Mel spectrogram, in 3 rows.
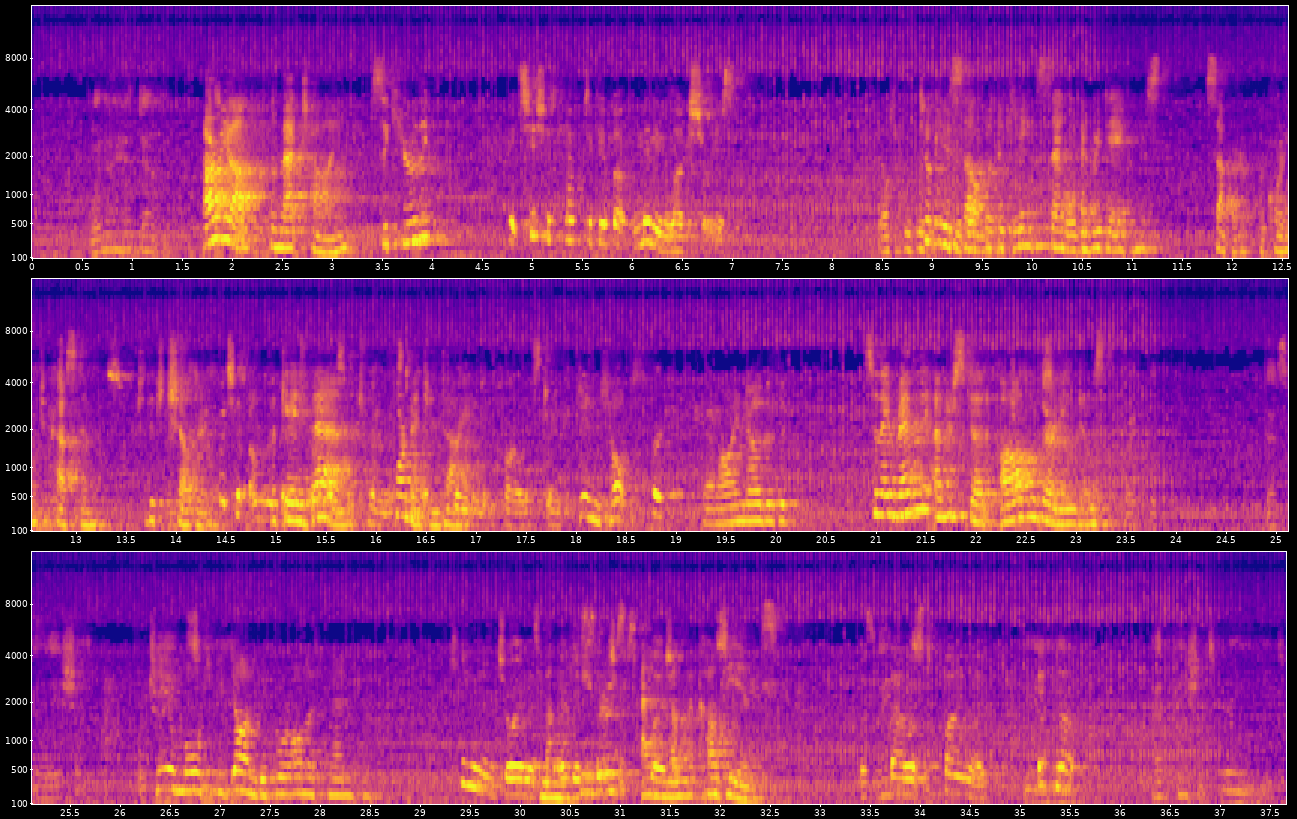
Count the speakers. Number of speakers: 4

